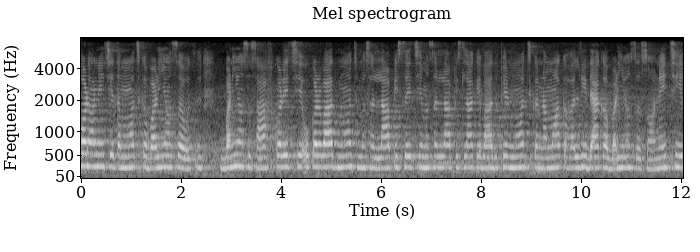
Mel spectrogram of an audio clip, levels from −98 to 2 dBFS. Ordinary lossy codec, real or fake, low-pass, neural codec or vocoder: none; real; 7.2 kHz; none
